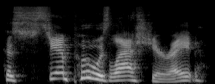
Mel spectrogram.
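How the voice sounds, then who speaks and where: A man's voice: sits high, big pitch swings, unhurried, over a noisy crowd. A man co-hosting a casual sports podcast, laid-back and self-mocking. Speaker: podcast co-host. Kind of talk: casual chat.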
